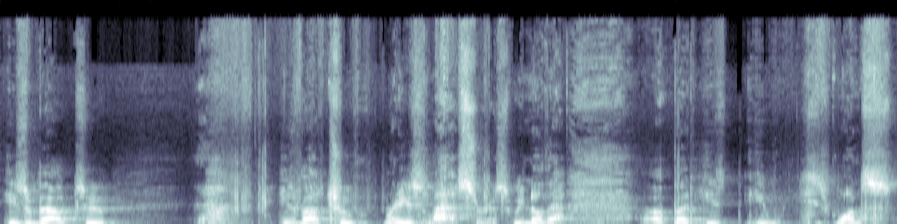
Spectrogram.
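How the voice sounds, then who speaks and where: A man's voice: mid-range voice, lively intonation, a little slow, dull audio. A man, an abbot, giving an informal homily on a Gospel reading, conversational and folksy, with joking asides.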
